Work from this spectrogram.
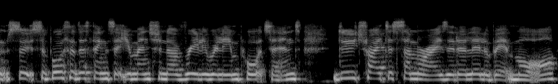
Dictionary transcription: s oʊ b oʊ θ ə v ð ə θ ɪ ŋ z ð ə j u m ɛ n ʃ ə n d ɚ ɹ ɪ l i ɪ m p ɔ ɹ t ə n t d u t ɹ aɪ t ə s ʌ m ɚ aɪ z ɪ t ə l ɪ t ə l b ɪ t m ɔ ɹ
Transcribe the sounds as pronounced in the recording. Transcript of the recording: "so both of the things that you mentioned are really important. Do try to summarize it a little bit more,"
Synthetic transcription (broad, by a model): s oʊ b oʊ θ ə v ð ə θ ɪ ŋ z ð ə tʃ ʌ m ɛ n ʃ ə n d ɚ ɹ ɪ l i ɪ m p ɔ t n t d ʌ t ɹ aɪ t ə s ʌ m ɚ aɪ z ɪ t ə l ɪ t l b ɪ t m ɔ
